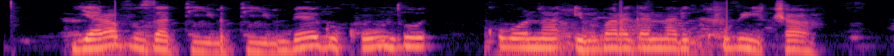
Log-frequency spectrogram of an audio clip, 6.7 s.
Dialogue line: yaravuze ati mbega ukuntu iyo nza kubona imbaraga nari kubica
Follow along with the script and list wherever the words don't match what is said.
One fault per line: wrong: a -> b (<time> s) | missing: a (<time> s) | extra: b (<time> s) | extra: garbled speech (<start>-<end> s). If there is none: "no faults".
extra: ati (1.7 s)
missing: iyo nza (3.1 s)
